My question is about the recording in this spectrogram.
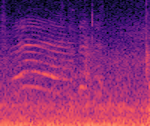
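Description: A short, high-pitched mewing call that rises and then falls, lasting under a second, over a low background rumble.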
